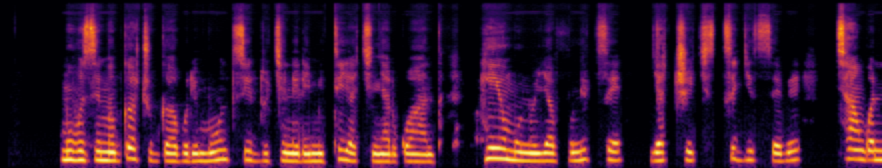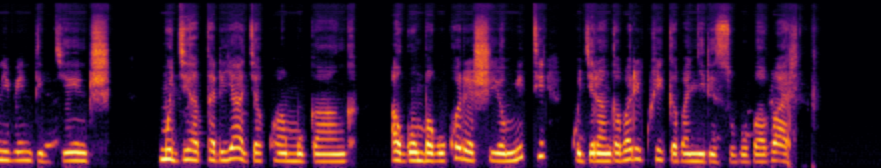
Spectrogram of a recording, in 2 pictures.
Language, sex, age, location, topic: Kinyarwanda, female, 18-24, Kigali, health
